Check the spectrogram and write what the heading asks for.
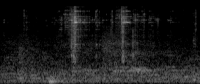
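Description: Small metal pieces jingling in a hand, with two brighter jingles about half a second apart near the middle.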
